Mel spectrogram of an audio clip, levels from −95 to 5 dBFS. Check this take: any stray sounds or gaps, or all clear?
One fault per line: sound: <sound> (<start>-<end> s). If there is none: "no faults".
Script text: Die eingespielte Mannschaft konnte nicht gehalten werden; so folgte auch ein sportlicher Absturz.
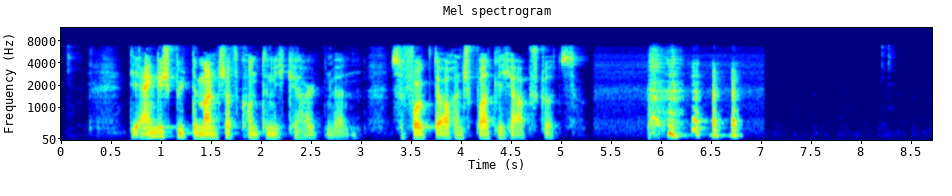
sound: laugh (5.9-6.8 s)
